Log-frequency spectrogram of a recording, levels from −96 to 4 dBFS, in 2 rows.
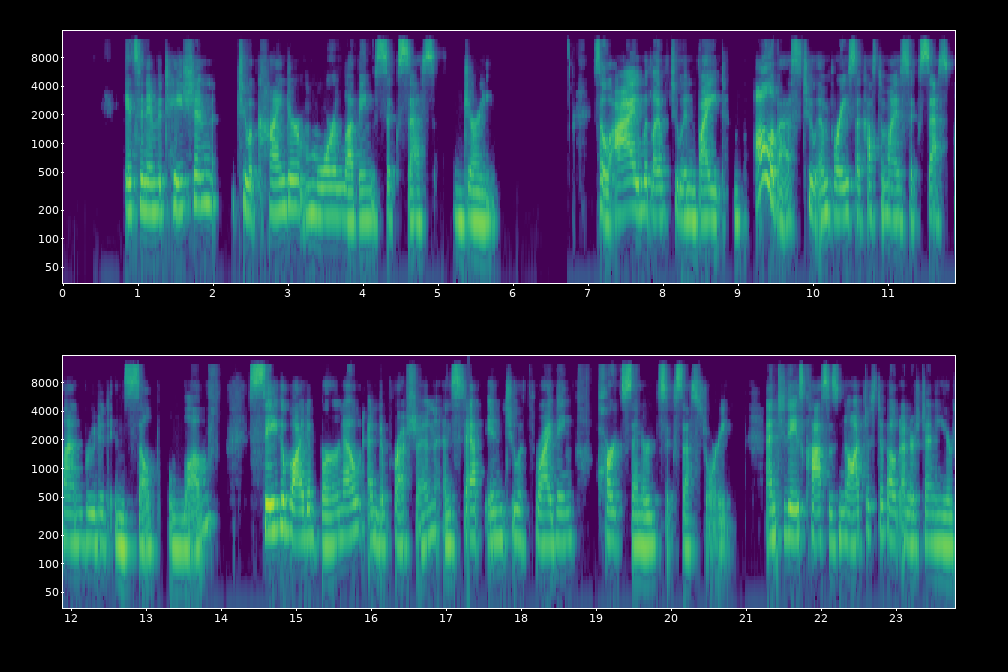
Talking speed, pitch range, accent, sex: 130 wpm, 155-185 Hz, American, female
